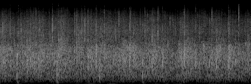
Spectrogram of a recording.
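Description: A steady burst of audience applause, many hands clapping in a dense, even patter that holds at a constant level throughout, with no voices standing out.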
